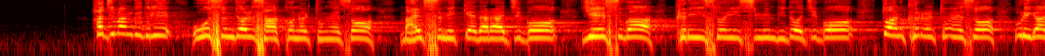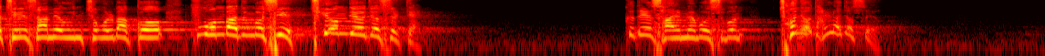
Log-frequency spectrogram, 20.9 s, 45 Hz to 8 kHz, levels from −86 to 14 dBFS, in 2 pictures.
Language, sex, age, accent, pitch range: Korean, male, 40-59, native, 235-310 Hz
